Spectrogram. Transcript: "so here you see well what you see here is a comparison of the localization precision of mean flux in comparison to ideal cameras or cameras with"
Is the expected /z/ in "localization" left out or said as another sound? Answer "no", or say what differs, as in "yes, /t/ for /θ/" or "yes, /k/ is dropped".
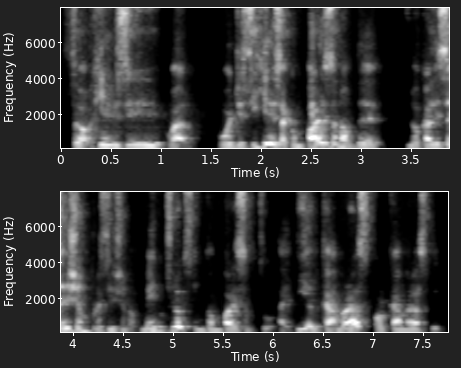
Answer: yes, /s/ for /z/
